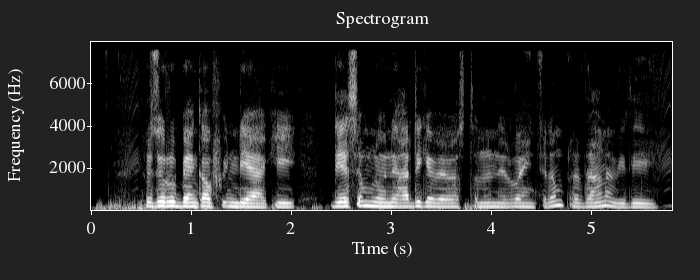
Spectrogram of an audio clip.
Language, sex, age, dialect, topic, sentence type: Telugu, male, 18-24, Central/Coastal, banking, statement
